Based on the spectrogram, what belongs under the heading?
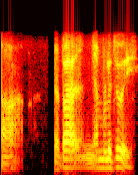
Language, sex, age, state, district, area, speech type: Malayalam, male, 45-60, Kerala, Kottayam, urban, conversation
